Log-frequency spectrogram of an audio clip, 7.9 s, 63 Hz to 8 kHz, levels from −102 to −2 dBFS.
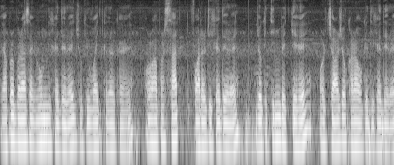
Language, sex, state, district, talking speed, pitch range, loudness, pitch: Hindi, male, Arunachal Pradesh, Papum Pare, 275 wpm, 110-120 Hz, -15 LUFS, 115 Hz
